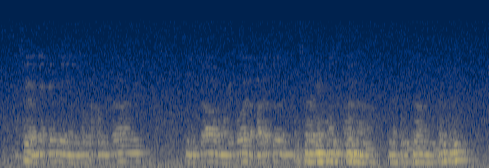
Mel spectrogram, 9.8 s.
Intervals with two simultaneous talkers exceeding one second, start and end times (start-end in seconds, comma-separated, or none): 5.9-7.1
